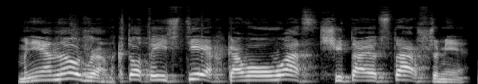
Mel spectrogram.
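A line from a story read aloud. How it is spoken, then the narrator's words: Barbarian growling. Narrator (Russian): рыкнул варвар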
